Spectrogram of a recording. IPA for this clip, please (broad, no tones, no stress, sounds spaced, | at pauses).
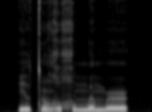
i tʷ ĩ ʁʷ ə χʷ ə m ə m ə˞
